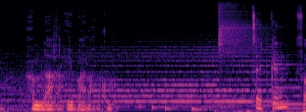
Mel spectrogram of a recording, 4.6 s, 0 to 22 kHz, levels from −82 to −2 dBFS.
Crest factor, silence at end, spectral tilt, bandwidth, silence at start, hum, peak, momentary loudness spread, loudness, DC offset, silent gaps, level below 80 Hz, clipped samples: 18 dB; 0 s; -6 dB/octave; over 20 kHz; 0 s; none; -18 dBFS; 12 LU; -35 LUFS; under 0.1%; none; -56 dBFS; under 0.1%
